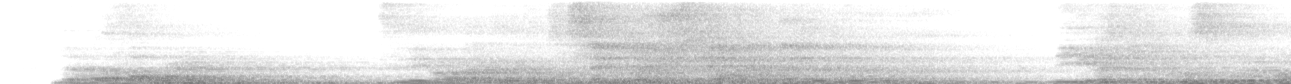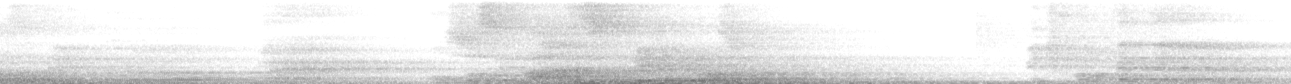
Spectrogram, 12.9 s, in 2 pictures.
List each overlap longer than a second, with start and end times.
2.7-4.4

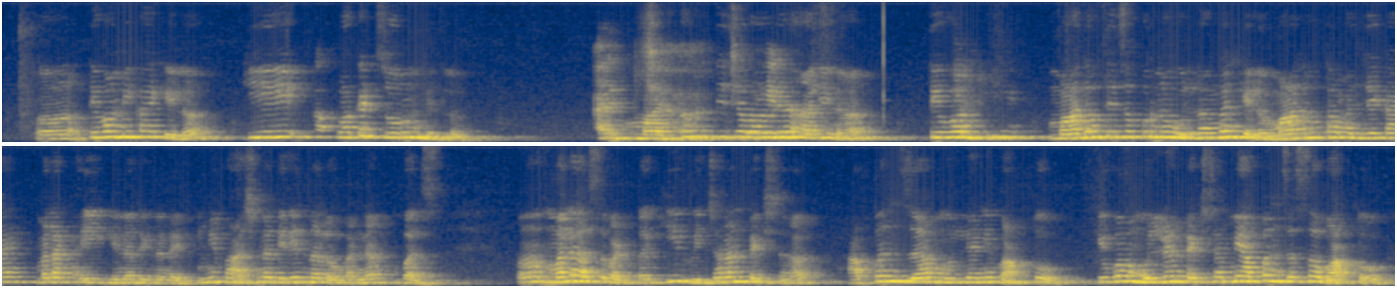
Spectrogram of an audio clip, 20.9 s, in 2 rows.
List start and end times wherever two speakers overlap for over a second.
4.5-5.8

